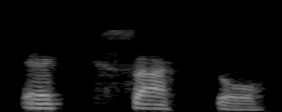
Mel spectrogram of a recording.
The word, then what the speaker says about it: exacto: And so X is pronounced, unlike English, without voicing. So it's not exact, it's exacto, exactamente.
